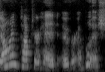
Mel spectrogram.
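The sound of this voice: A woman's fairly high voice with big pitch swings at a fairly slow pace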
